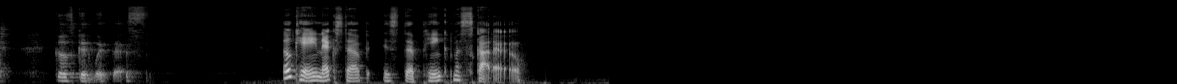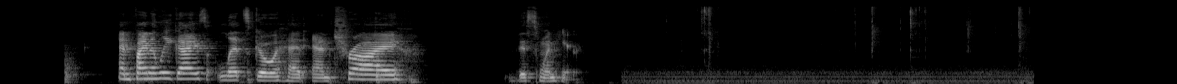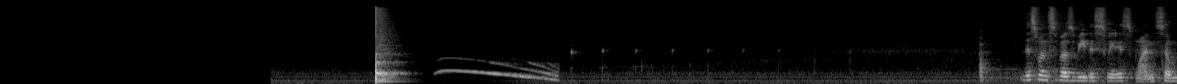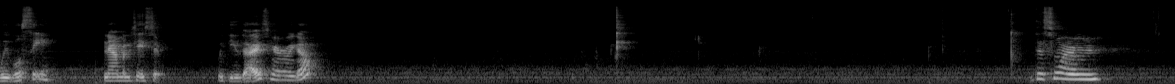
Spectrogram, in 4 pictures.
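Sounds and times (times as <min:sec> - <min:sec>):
foil crinkling and crackling: 0:18.6 - 0:22.1
low steady hum: 0:28.9 - 0:47.0.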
